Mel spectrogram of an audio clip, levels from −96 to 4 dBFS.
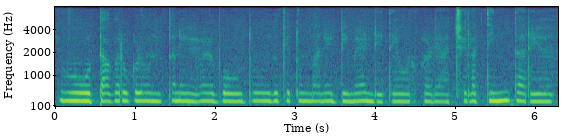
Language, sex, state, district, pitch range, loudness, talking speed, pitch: Kannada, male, Karnataka, Mysore, 225-235 Hz, -16 LUFS, 125 wpm, 230 Hz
